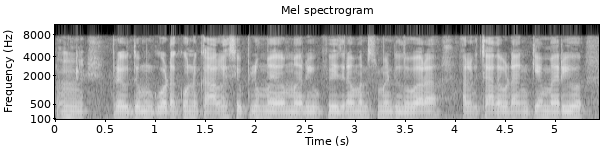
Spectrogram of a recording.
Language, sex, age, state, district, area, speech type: Telugu, male, 30-45, Andhra Pradesh, Srikakulam, urban, spontaneous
